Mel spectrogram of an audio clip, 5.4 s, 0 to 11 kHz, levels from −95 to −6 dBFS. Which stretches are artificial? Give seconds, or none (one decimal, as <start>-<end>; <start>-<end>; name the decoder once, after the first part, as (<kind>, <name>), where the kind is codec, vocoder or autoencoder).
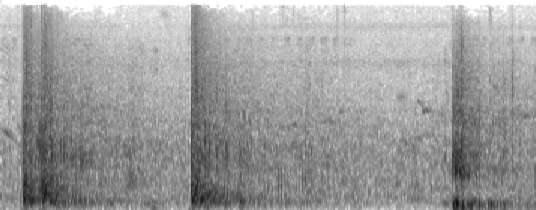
0.6-1.2 (vocoder, Vocos); 2.8-4.8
